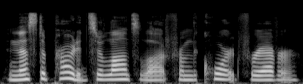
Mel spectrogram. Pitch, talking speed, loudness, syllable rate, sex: 220 Hz, 200 wpm, -17 LUFS, 5.2 syllables/s, female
